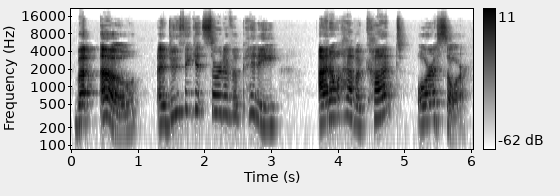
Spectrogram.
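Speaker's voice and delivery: playful bedtime poem reading; reading a poem aloud. A narrator's reading. Reading a funny bedtime poem to Brooks, playful. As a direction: read it like a fun poem for a little kid. Reads Band-Aids poem to child.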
